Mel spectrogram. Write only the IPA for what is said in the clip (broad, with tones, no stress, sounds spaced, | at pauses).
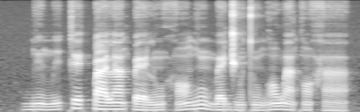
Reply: ɡ͡b ĩ˨ m i˨˦ k e˦ k͡p a˧ l ã˧ k͡p ɛ˨ l ũ˨ h ɔ̃˨˦ ɡ ũ˦˨ m ɛ˧ d͡ʒ ũ˨ t ũ˨ ɡ ɔ̃˧ w ã˨ k ɔ̃˨ h ã˨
